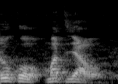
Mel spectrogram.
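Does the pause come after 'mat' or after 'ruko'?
after ruko. The pause comes after the word ruko. Stop; do not go. "यानी रुको जाने की ज़रूरत नहीं है"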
